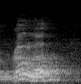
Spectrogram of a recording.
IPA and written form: ˈrəʊlə (roller)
